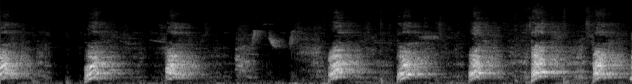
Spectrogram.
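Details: Leo, a German Shepherd who stands at the house gate day and night protecting the home, barks loudly about seven times, each bark sharp and full-bodied, roughly one every 0.8 seconds with short gaps between.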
